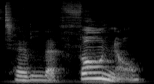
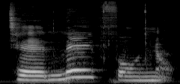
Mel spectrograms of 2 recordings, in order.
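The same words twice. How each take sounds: First: The stress is on the second-to-last syllable. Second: The stress is on the third-to-last syllable. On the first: The speaker calls it wrong. "this O, which would be the natural stress" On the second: The speaker calls it right. "It falls on this syllable, so we have to mark it"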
